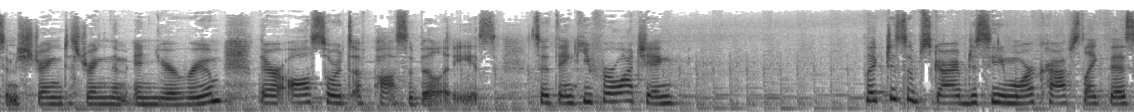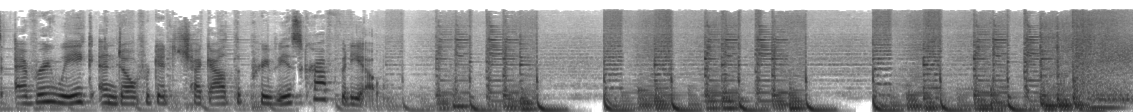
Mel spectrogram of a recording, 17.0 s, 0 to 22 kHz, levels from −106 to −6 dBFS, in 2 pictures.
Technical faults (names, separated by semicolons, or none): gain pumping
